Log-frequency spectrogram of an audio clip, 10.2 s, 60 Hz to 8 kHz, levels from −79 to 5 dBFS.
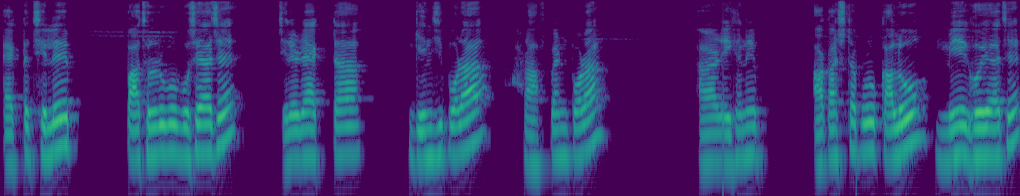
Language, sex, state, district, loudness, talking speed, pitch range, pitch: Bengali, male, West Bengal, North 24 Parganas, -30 LUFS, 125 wpm, 155-180 Hz, 165 Hz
